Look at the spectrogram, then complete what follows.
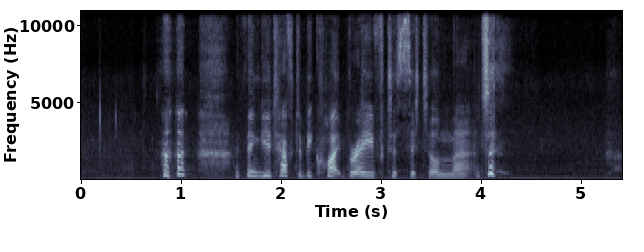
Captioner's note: laughing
